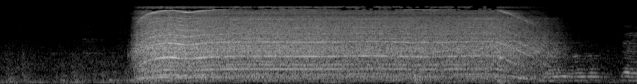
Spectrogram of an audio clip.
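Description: Handheld electric drill driving a drum-type drain-cleaning cable, spinning the cable in a clogged kitchen sink drain. It starts suddenly about a second in, runs at a steady speed for about four seconds, then winds down near the end.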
